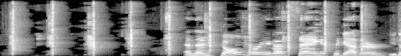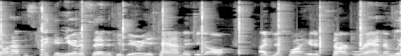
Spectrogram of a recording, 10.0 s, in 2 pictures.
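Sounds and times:
audience clapping hands: 0.0s - 10.0s
speech: 2.3s - 10.0s.

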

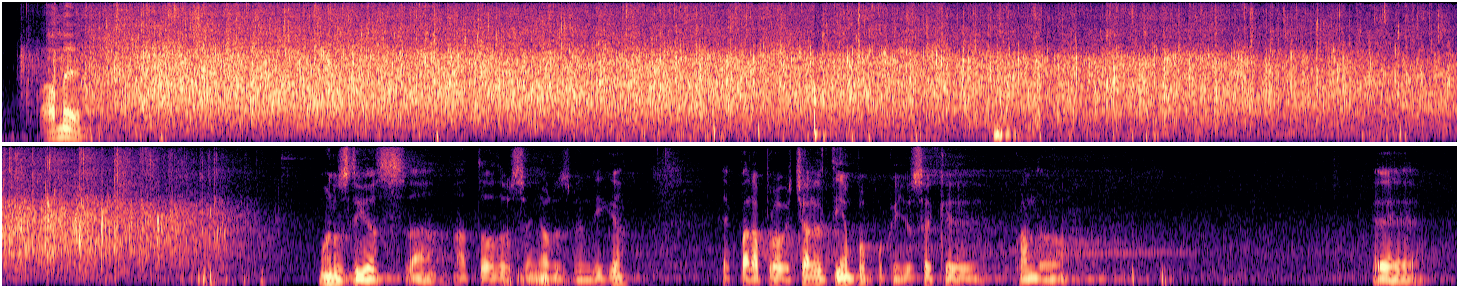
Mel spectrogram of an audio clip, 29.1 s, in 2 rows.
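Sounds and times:
warm applause: 0.0s - 17.4s, 22.1s - 26.6s
speech: 0.4s - 1.0s, 17.8s - 20.9s, 21.8s - 25.3s.

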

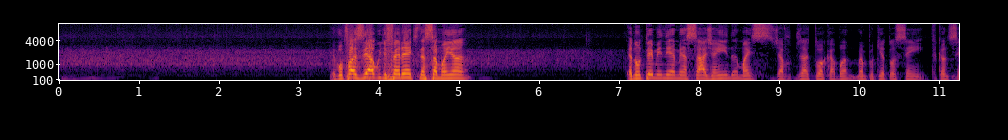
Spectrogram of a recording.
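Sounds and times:
audience applause: 0.0s - 7.7s
speech: 3.4s - 5.2s, 7.1s - 11.2s.

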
